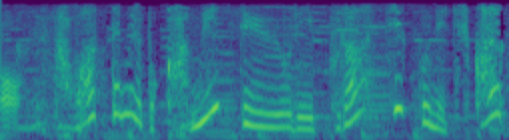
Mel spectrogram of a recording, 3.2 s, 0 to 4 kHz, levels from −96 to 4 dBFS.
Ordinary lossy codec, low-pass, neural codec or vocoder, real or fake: AAC, 24 kbps; 3.6 kHz; none; real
